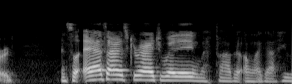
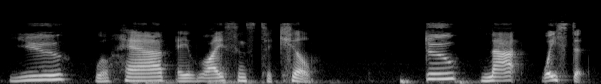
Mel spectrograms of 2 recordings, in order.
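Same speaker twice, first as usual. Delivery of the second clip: slow solemn father; much slower than usual. Retold or imitated.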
